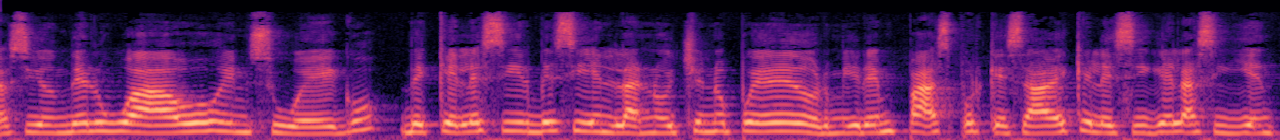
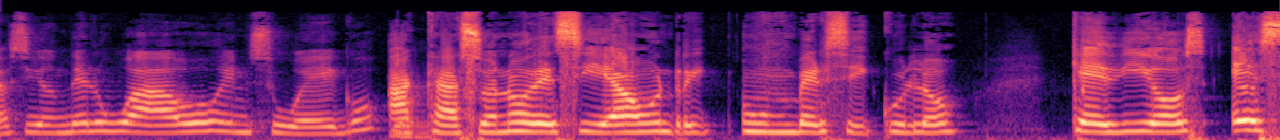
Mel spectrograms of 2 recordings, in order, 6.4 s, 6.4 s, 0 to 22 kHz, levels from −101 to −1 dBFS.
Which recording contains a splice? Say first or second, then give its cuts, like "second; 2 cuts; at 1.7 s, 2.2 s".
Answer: second; 1 cut; at 1.9 s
